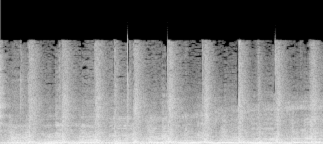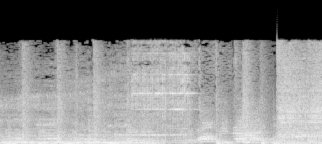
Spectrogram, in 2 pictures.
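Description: Live rock band playing loud: distorted guitars and bass over a steady drum beat. Near the end the band drops into a short break, then crashes back in with drums and cymbals about seven and a half seconds in.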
